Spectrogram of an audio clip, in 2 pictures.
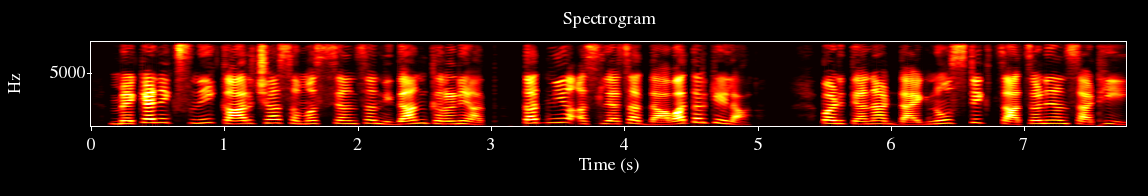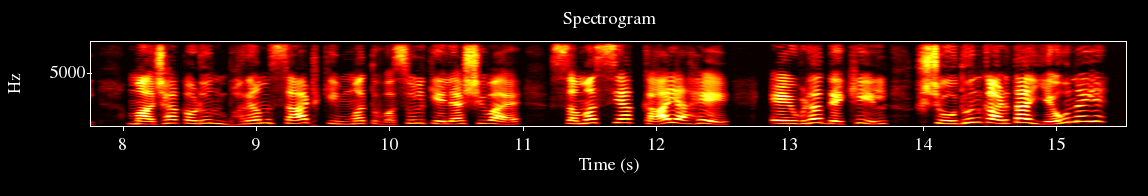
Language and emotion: Marathi, angry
